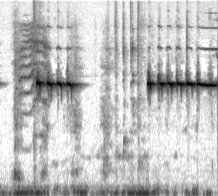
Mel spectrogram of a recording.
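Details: Common iora, natural song used as a lure for wild birds: a high, steady whistled trill near one pitch, delivered in two bursts separated by a short pause, over faint low rumble.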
